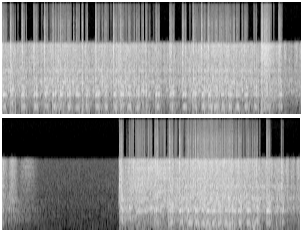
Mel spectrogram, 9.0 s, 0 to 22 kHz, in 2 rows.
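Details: Briggs & Stratton Intek 18.5HP engine on a DYT4000 riding mower that won't start: runs about one minute in the morning on starting fluid, then only backfires through the carb; fast choppy cranking, pause, cranking again without catching cleanly; cause unconfirmed.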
